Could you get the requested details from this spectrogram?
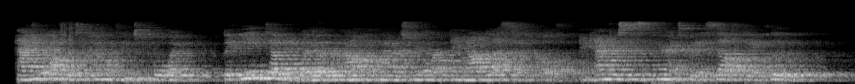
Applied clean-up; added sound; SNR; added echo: neural separator model SepFormer DNS4.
